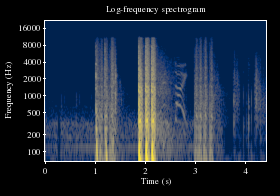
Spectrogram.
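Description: A gun fires several loud shots.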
